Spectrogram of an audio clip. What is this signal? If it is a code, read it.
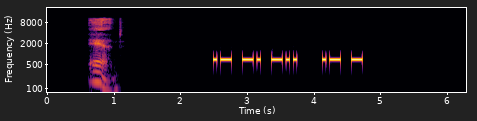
Morse code, heard as a keyed tone, about 22 wpm, 700 Hz. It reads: AND AT
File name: practice / 22wpm / Build A Phrase - 5-Word Phrases - 22wpm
